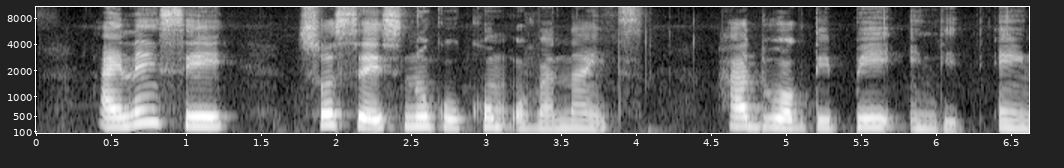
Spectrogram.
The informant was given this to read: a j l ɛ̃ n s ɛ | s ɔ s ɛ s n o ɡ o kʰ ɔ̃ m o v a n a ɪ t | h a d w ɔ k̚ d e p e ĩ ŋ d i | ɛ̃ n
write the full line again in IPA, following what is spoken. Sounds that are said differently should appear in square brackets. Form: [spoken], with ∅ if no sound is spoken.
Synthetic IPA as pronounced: a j l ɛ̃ n s [e] | s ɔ s ɛ s n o ɡ o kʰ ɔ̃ m o v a n a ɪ t | h a d w ɔ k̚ d e p e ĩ [n] d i | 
